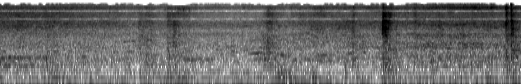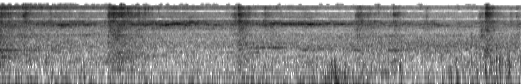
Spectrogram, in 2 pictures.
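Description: Steady low rumble of a Ferris wheel in motion, heard from a gondola, with a few sharp clicks and faint background voices.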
